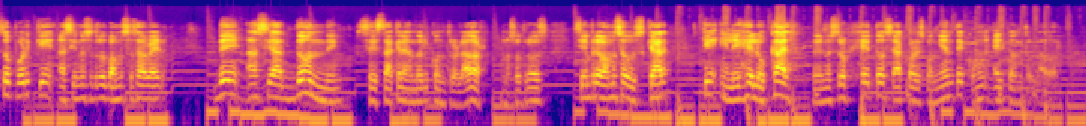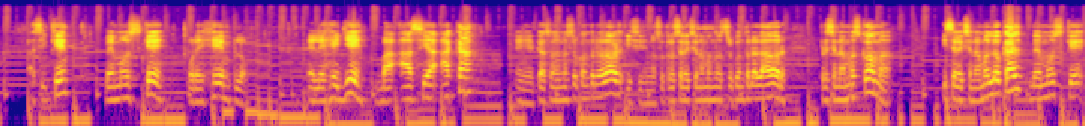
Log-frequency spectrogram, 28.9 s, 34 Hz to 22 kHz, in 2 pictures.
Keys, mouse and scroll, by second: 0.4-1.2 scroll up 2, 1.2-1.8 scroll up 3, 9.3-14.3 middle drag, 14.3-15.5 scroll down 5, 15.5-16.0 scroll up 3, 16.0-16.6 scroll down 1, 16.6-18.0 shift+middle drag, 18.0-18.4 scroll up 6, 18.5-21.0 middle drag, 21.0-21.3 scroll down 1, 21.3-22.0 scroll up 3, 22.0 click, 22.5 click, 25.2 ., 26.0 ,, 27.9 ,, 28.5-28.9 scroll down 1.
